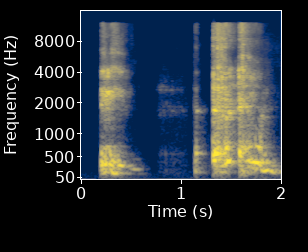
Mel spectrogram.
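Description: A woman clearing her throat twice: a short one near the start, then a longer, louder one about a second later.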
